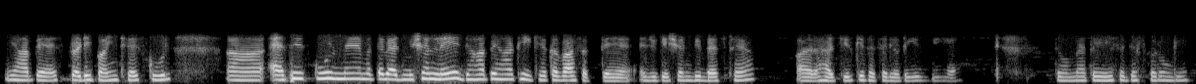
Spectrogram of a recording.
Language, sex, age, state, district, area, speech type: Hindi, female, 30-45, Uttar Pradesh, Sitapur, rural, conversation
